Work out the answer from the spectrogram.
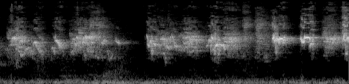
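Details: Pet budgerigar warbling: a dense, buzzy chatter with twittering notes, a short pause after one second, then resuming louder with sharp chirps.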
